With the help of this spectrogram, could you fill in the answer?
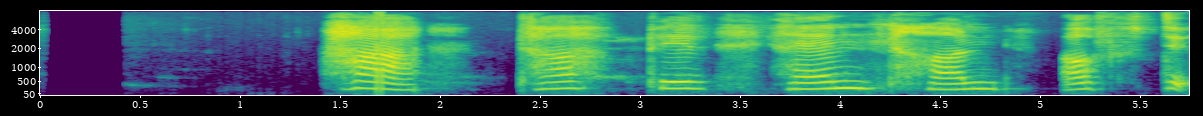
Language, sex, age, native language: Icelandic, male, 10, Icelandic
